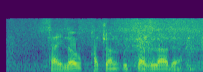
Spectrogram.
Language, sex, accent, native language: Uzbek, male, Surxondaryo, Uzbek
